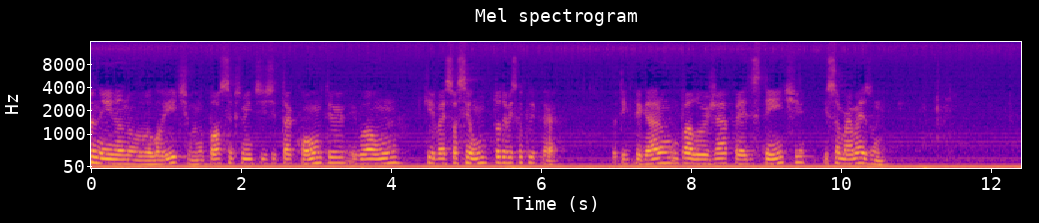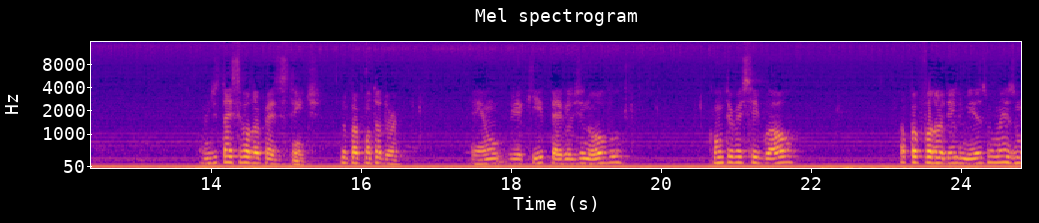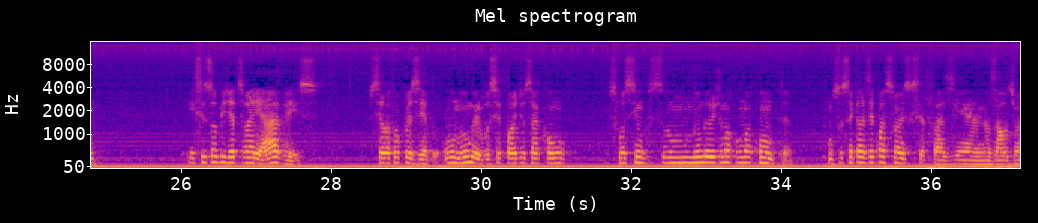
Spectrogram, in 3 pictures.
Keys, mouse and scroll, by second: 9.9 Left, 11.0 shift+space, 11.1 shift+=, 11.3 shift+space, 11.7 shift+Left, 13.7 Right, 16.1 shift+Home, 17.0 ctrl+shift+Right, 19.2 Left, 19.5 ctrl+v, 21.4 Down, 22.1 Up.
